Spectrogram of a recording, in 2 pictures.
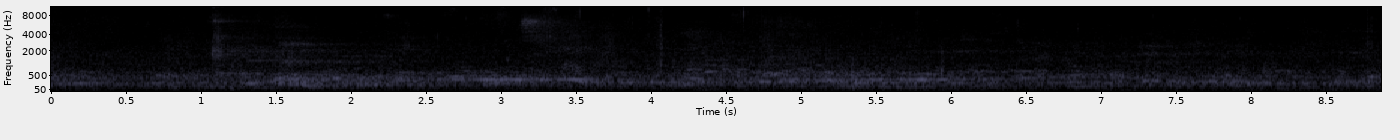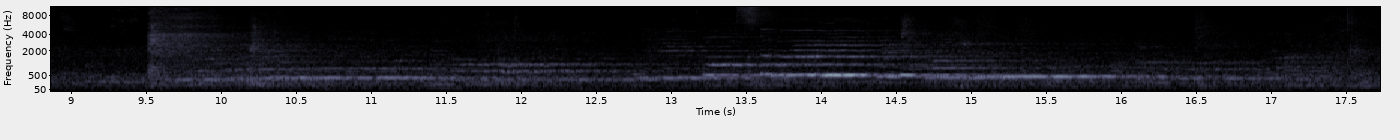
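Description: A small mixed vocal ensemble sings unaccompanied in an echoing hall.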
